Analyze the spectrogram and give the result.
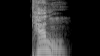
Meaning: A forest of fir trees
- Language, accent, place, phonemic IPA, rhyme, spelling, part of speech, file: German, Germany, Berlin, /tan/, -an, Tann, noun, De-Tann.ogg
